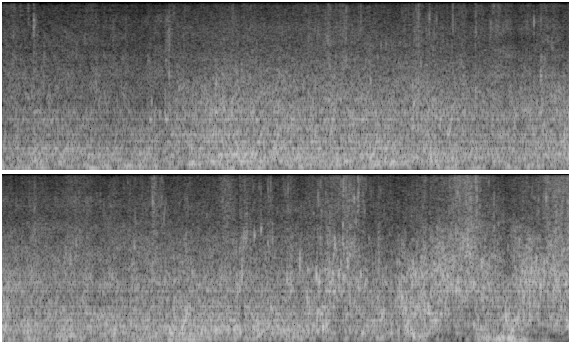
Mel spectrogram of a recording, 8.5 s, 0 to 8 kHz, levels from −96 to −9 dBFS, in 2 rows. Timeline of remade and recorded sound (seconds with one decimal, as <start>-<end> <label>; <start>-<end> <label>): 0.0-0.5 recorded; 0.5-1.3 remade; 1.3-3.7 recorded; 3.7-5.2 remade; 5.2-8.5 recorded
